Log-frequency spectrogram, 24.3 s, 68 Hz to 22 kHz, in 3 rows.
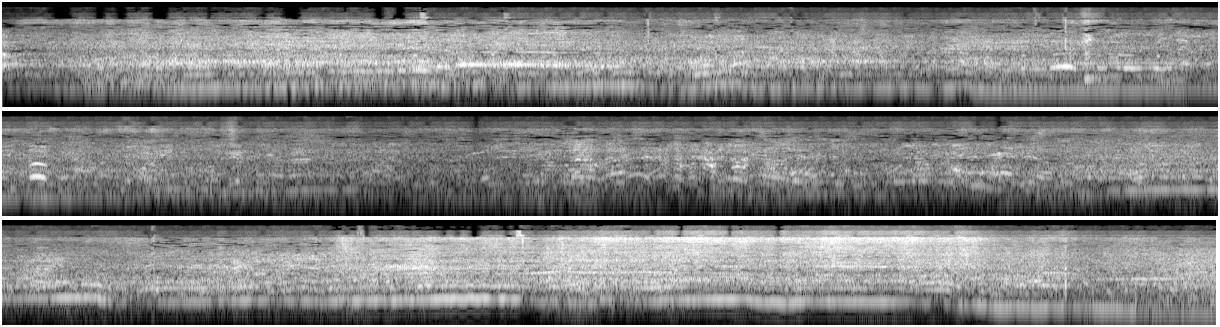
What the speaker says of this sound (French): Dans les roues de Guérin, c'est la première course de rallycross avec la C2 du team des Landes.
